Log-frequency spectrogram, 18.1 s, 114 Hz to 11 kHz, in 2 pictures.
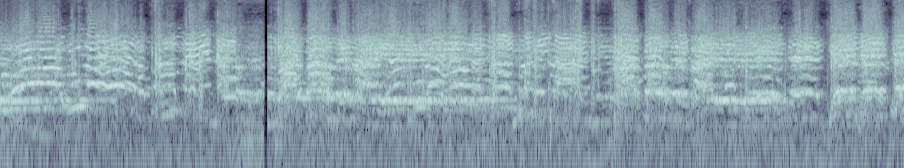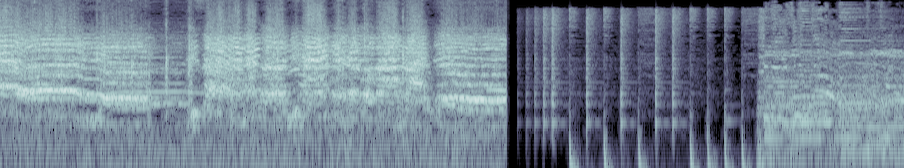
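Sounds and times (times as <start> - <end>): people shouting: 0.0 - 1.5
crowd singing and chanting: 0.0 - 14.2.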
